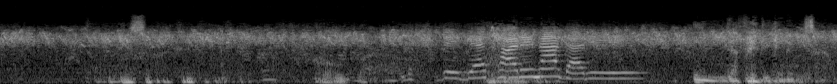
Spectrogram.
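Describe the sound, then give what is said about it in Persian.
Chicks chirp steadily in a dense, high-pitched chorus as they head toward their coop, while people talk over it, one voice rising in a drawn-out, sing-song tone. “جوجه ها میرن به سمت لونشون.”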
